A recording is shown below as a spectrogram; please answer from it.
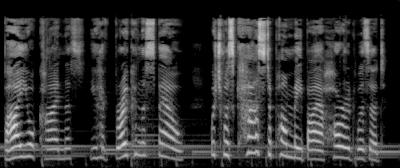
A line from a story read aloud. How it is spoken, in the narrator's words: a handsome prince, who exclaimed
